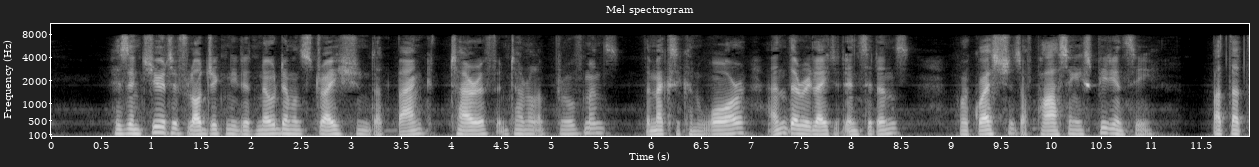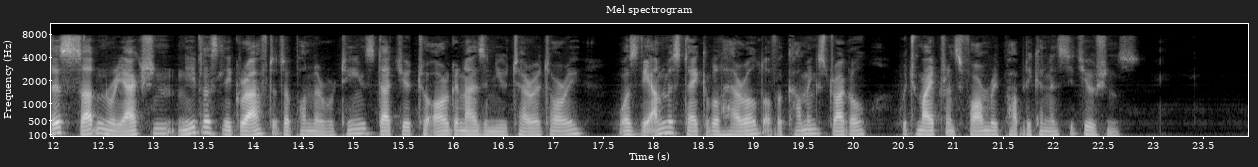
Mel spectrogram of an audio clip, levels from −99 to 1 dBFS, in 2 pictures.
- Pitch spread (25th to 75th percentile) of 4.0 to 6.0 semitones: No, average, 3.0 semitones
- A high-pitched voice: No, low, 115 Hz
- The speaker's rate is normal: No, slow, 130 wpm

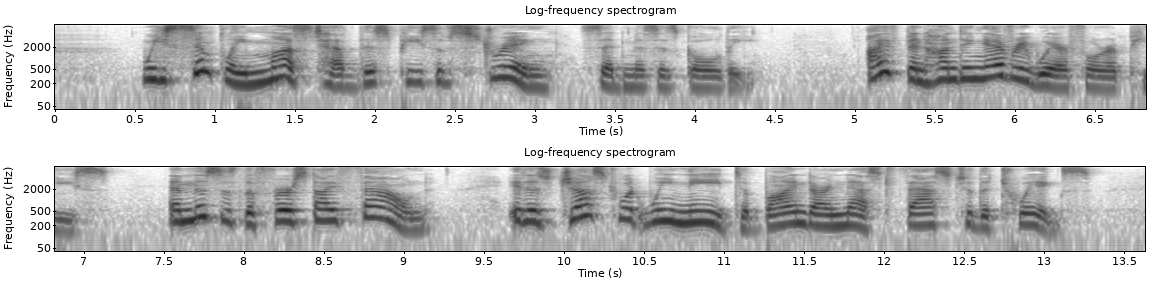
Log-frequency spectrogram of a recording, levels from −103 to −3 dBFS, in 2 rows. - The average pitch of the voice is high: Yes, high, 230 Hz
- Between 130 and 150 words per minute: No, average, 170 wpm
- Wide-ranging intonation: Yes, wide, 7.6 semitones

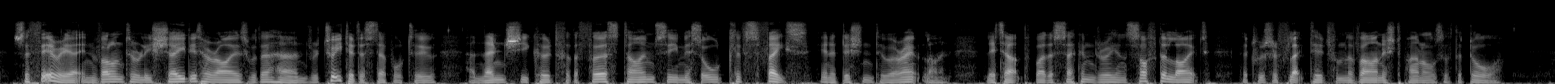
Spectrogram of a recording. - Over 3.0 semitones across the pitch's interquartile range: No, average, 2.7 semitones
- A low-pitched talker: Yes, low, 105 Hz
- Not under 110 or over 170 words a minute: No, average, 185 wpm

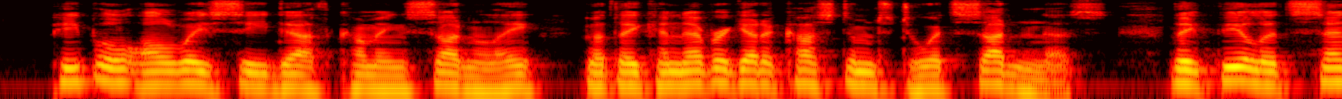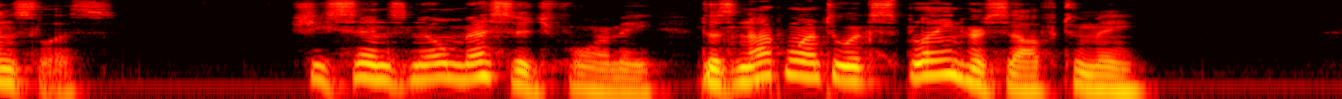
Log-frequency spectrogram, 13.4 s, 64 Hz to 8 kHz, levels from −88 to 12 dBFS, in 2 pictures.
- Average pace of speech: Yes, average, 150 wpm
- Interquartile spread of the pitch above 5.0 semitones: Yes, wide, 5.5 semitones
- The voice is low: Yes, low, 125 Hz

